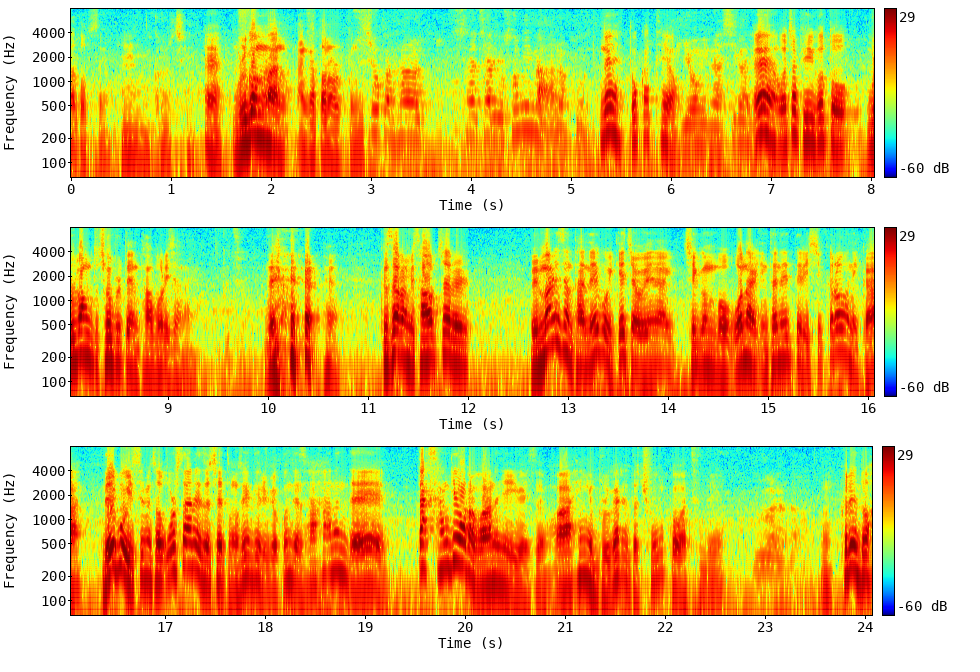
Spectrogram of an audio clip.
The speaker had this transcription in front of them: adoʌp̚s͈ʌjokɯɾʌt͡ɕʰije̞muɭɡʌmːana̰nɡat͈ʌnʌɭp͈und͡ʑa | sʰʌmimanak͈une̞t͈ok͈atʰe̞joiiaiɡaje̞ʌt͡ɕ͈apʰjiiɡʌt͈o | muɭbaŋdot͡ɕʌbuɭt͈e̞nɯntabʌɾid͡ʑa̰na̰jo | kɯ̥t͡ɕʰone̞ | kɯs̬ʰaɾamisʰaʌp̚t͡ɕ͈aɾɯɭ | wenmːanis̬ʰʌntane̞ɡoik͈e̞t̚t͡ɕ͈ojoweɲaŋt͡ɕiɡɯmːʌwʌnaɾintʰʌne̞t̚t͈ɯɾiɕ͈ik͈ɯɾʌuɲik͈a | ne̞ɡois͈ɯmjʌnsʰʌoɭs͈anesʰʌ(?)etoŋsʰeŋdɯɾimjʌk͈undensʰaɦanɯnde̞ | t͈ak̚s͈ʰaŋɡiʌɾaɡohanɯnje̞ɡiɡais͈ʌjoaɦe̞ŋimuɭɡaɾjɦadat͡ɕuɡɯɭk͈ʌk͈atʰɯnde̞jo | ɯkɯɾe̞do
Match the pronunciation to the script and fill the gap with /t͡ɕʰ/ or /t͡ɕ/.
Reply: t͡ɕ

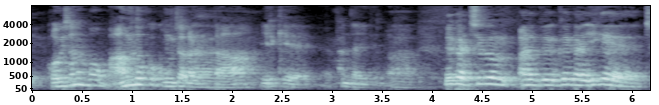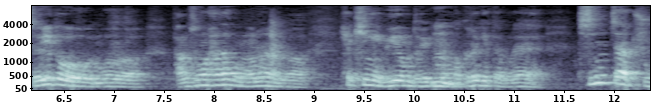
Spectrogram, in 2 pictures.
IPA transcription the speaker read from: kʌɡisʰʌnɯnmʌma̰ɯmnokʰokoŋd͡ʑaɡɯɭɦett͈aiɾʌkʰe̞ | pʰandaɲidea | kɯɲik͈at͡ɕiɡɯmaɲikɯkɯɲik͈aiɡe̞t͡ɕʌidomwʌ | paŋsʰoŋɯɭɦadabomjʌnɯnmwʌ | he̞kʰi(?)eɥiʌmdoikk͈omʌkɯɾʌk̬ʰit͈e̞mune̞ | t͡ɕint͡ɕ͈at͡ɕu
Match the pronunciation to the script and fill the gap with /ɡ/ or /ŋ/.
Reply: ŋ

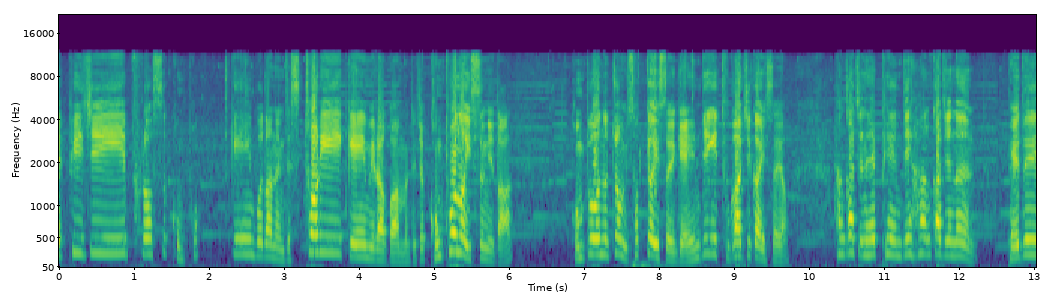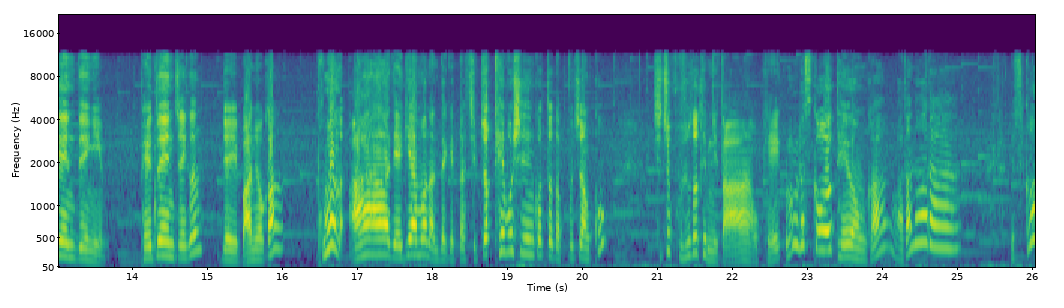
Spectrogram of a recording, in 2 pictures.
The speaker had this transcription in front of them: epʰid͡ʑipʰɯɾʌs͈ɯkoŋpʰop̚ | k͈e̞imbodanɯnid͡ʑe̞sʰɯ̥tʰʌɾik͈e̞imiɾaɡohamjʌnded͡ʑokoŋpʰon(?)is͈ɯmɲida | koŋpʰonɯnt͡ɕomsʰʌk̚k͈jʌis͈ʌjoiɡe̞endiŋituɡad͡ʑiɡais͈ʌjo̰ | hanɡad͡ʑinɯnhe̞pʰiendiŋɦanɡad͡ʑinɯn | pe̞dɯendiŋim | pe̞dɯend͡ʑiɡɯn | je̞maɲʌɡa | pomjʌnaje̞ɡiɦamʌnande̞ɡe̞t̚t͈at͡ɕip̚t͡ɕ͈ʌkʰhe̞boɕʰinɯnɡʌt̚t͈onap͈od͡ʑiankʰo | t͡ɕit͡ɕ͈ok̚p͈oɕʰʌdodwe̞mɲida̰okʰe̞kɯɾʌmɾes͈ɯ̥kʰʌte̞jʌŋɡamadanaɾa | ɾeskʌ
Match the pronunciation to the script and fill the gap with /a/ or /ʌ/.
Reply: ʌ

